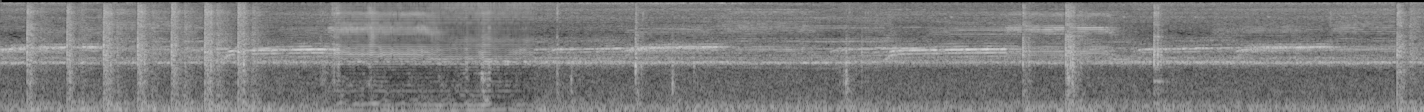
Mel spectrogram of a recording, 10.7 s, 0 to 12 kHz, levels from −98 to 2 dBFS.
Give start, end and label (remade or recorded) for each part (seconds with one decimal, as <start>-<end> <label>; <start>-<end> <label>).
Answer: 0.0-2.5 recorded; 2.5-4.0 remade; 4.0-10.7 recorded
